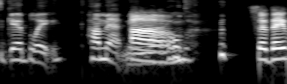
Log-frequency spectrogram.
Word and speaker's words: Ghibli: way it's pronounced but I'm a fan of the hard G it's GI and it's gibli come at me so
